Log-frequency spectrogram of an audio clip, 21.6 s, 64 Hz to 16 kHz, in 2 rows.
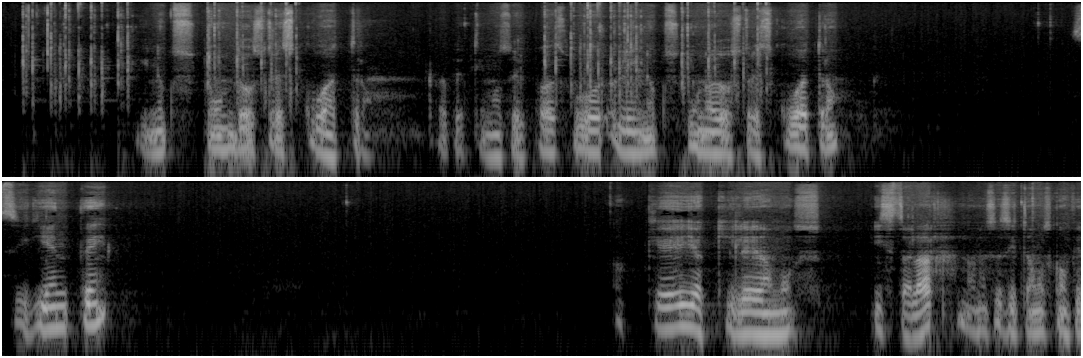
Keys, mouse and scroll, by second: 0.2-2.9 typing, 4.6 click, 5.6-7.6 typing, 10.3 click, 14.2-16.9 drag, 17.4 click, 20.9 click.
